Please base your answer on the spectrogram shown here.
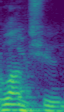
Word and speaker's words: Guangxu: Guangxu, yeah.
